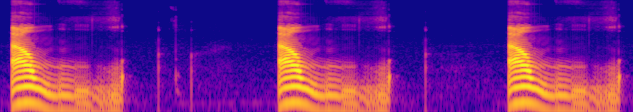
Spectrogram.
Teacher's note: رخاوہ یا رخوہ کا اطلاق۔ اس کا مطلب ہے ضاد کی آواز کا جاری رہنا۔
